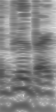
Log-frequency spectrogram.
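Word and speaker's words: Blouberg: I know Blahberg. Been there many, many times. You guys say Blubberg, but it's spelled Blowberg.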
